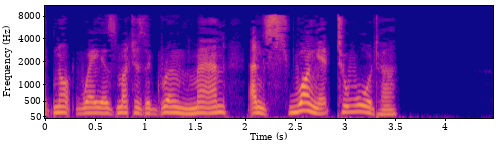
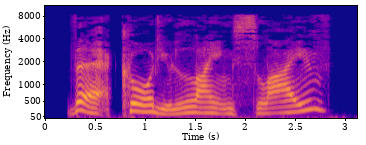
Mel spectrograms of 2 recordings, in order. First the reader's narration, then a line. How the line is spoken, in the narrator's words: cackled Steadholder Warner from atop the stairs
